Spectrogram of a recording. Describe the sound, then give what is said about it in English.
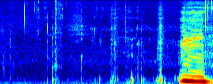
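Someone chews a pickle with a series of crisp, wet crunches in an uneven rhythm, then lets out a loud, drawn-out voiced hum at the end. “The pickle is the last for me.”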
